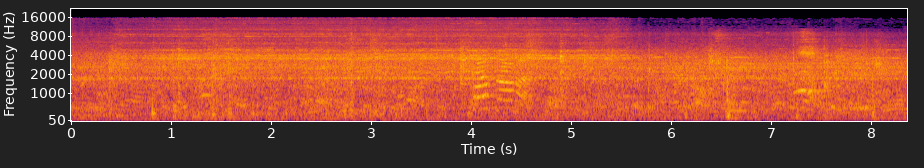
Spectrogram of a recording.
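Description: Steady din of a busy food market crowd, with many voices talking at once and no one voice standing out. Two short knocks sound, one about a second in and one near the end.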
